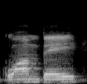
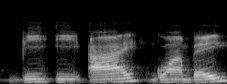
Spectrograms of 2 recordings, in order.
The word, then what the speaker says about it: Goanbei: am on LinkedIn my full name on LinkedIn Guam Bay so there's g-o-a-n-b-e-i Guam Bay g-o-a-n-b-e-i with an e e m m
